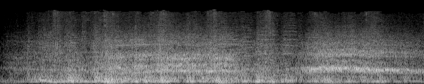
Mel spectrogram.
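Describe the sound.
Hammarby football fans singing in the stands at Söderstadion during a final: a loud, dense, sustained wall of massed voices that swells slightly and holds steady without a break.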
